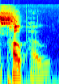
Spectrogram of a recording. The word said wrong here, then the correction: Popoch: Is that how you say her name? Jenny. – She would slap you upside the head. – Dude, I know she would. – Her name is Jenny Popoch. – Popoch.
